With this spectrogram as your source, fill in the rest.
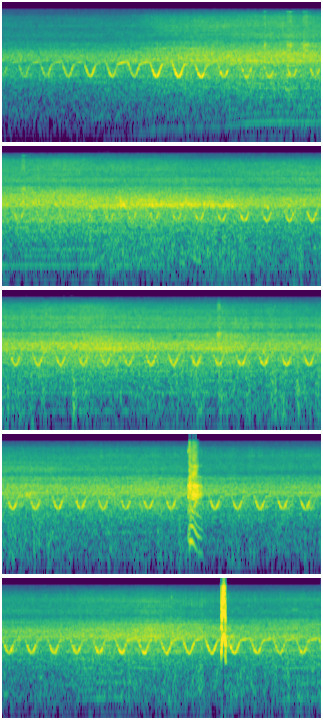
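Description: An ambulance siren wails rapidly up and down close by.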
